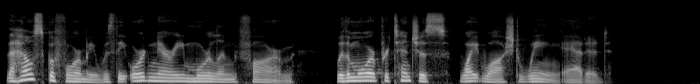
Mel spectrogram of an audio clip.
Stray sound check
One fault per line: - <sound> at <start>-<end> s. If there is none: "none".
none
